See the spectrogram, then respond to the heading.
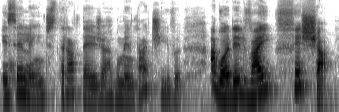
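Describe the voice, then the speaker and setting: Correcting a student's essay, this medium-pitched woman teacher reads passages slowly with emphatic rises before explaining at a brisk clip. Her voice is expressive, fairly bright, and husky, and a cold leaves her a little nasal.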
